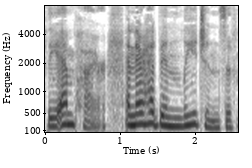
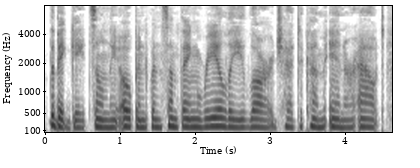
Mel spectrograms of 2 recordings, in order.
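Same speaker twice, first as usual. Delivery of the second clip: ordinary delivery, nothing marked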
